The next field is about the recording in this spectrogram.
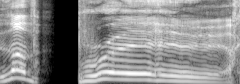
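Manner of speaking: terrible, bad zombie-like groaning moan. Analysing a zombie film, the speaker tries a terrible zombie moan impression. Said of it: "that's a terrible impression".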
